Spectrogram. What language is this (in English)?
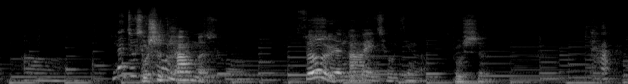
Chinese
